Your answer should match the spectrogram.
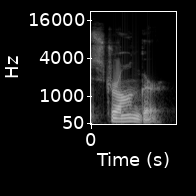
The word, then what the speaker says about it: stronger: strong to younger and stronger? Or the youngest, the strongest. When we change these adjectives with ER or with EST, we're going to pronounce the G sound, the hard G.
